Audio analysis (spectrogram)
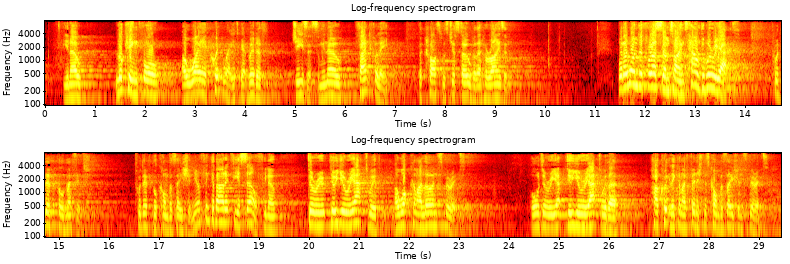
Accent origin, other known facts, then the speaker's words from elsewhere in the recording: Wales, United Kingdom; Growing up in South Wales, I trained with a lot of very good athletes.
